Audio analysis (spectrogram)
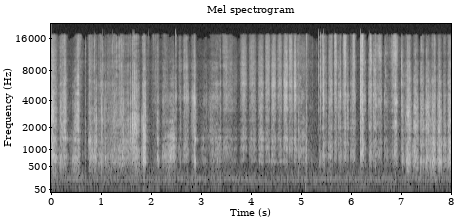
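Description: Long nails scratch and rub across the surfaces of a small, hollow, purple rigid cardboard gift box. The result is a run of dry, rasping strokes with a bright papery hiss, each burst rising and falling with almost no ring after it.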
